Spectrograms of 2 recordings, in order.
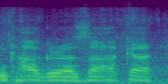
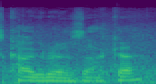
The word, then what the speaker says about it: Kagurazaka: right, let's go straight down to the main Kagurazaka. From the bottom, it looks really cool to look up. Oysters equals vibri vibrio. What is that? Kaguraka. Yeah, Am I saying it wrong? I think it's Kaguraka.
